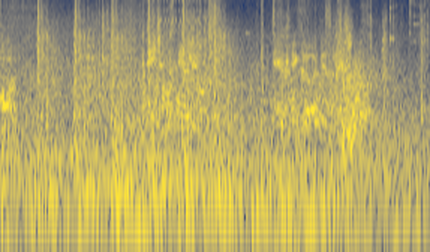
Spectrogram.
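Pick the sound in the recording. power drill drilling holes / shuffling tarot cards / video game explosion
video game explosion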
